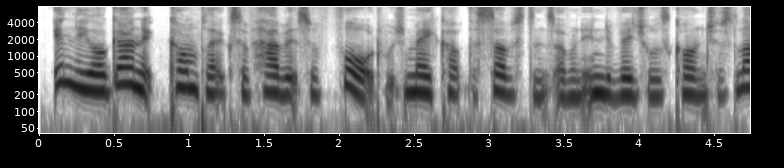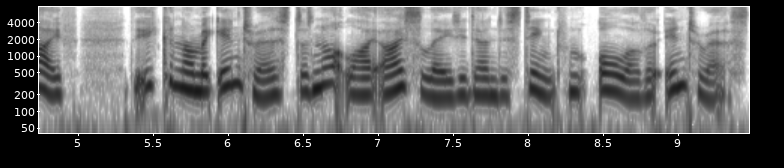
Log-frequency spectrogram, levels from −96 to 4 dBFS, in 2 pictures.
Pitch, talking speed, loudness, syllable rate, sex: 225 Hz, 195 wpm, -17 LUFS, 6.0 syllables/s, female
